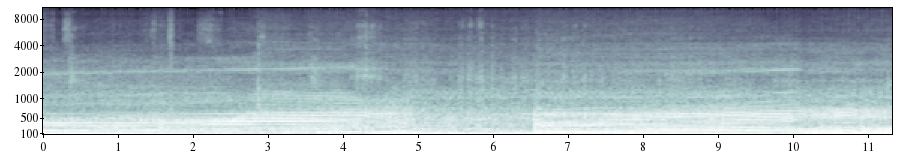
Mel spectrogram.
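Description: Benelli motorcycle engine heard from the rider's seat, pulling up a hill road. The revs climb steadily for about four seconds and ease off, then pick up again at a lower pitch just past the middle and climb once more, with wind rushing past.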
